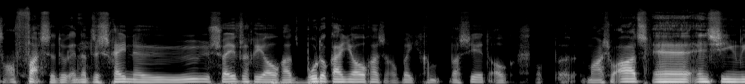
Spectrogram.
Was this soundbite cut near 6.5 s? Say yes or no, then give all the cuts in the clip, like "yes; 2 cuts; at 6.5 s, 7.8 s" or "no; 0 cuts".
yes; 2 cuts; at 5.3 s, 6.5 s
